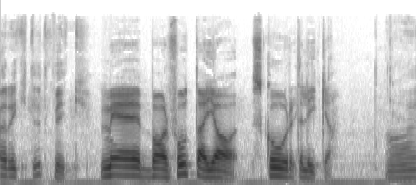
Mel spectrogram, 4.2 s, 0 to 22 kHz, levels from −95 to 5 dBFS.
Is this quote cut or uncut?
cut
